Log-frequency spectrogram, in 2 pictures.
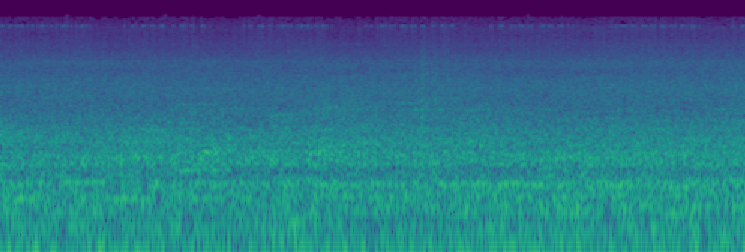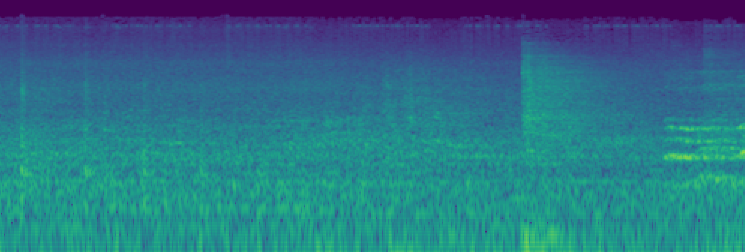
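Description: Steady whirring rumble of several stationary exercise bikes being pedalled, with one sharp click a little past halfway and a short burst of hiss near the end.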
